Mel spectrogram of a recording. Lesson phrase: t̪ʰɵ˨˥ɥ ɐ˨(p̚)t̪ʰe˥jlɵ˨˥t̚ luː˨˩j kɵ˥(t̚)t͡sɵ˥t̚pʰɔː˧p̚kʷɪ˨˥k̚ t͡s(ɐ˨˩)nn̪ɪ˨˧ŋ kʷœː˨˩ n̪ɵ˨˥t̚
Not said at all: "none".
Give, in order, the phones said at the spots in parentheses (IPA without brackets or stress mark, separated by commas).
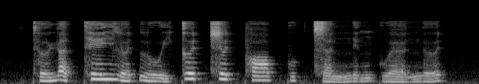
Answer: t̚, t̚, ɐ˨˩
